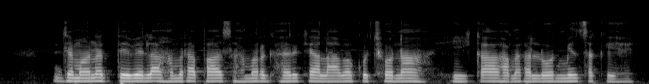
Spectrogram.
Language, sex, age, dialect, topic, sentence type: Magahi, male, 18-24, Western, banking, question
